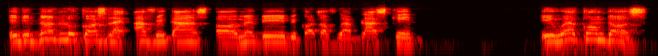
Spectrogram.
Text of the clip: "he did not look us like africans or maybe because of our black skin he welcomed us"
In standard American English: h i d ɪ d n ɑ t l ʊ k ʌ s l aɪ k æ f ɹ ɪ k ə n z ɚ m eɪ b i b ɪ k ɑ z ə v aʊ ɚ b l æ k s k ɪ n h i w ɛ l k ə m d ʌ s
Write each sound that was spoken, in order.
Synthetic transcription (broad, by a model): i d ɪ d n ɑ t l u k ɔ s l aɪ k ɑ f ɹ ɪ k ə n s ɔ m eɪ b i b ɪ k ɑ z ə w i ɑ b l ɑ s k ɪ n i w ɛ l k ə m d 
